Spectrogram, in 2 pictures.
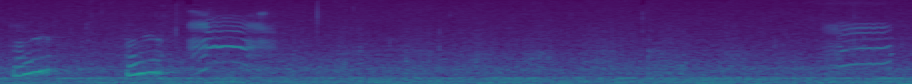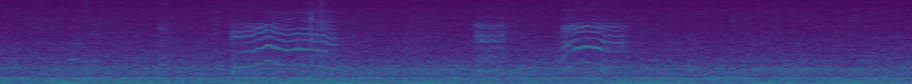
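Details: Domestic mother cat caring for her young kittens, from birth to eye-opening; a run of high, harmonic-rich mews bunched together early on, then single drawn-out, slightly bending mews every couple of seconds over a low indoor hum.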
